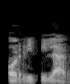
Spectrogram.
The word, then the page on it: horripilar: espagnol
